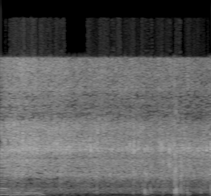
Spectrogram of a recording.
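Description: Loud, bright hissing sizzle of peppercorns in hot oil fills the clip, with faint crackles near the end before it cuts off.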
